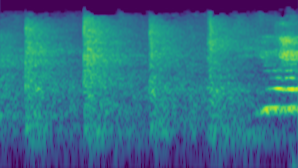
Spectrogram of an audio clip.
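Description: Footsteps on a hard gym floor: four thuds about half a second apart, each echoing in the hall.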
